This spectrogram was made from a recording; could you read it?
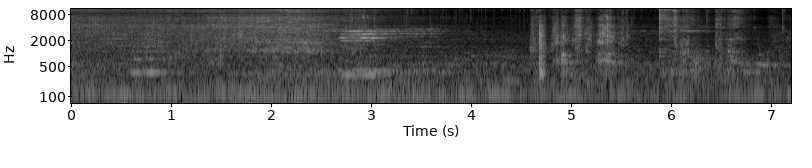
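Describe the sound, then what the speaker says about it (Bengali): Water goes into a pan of simmering vegetable curry with a gushing pour and a few clinks of pots and utensils, then sharper knocks and clatters near the end. "আরও একটু জল অ্যাড করব।"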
